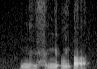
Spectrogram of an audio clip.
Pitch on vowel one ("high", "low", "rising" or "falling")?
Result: low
